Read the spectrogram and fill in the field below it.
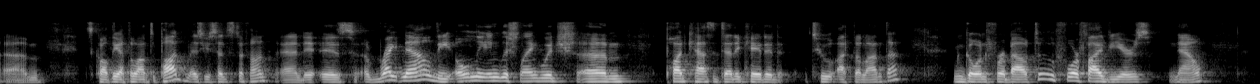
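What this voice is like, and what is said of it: American English accent. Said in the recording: “from my accent, listeners, you can hear that I'm probably not grown up in Bergamo, Italy ... I am American”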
